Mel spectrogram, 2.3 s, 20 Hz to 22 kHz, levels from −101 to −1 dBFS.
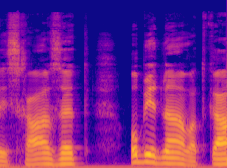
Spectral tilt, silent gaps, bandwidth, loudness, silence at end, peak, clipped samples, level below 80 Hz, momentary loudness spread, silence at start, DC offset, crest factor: -6 dB/octave; none; 16 kHz; -23 LUFS; 0 s; -6 dBFS; under 0.1%; -44 dBFS; 6 LU; 0 s; under 0.1%; 16 dB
